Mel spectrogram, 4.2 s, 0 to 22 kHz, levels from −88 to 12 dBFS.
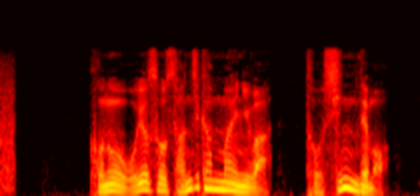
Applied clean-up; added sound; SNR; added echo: none; none; none; none.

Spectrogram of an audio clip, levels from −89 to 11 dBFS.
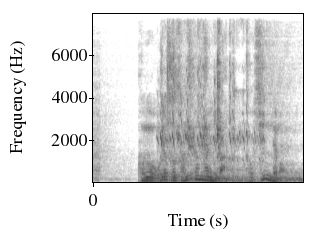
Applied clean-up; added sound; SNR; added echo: none; Bird; 6 dB; reverberation time 2.5 s.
